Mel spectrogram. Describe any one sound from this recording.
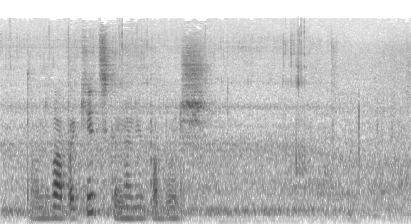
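Water pours from a kettle into a teapot.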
